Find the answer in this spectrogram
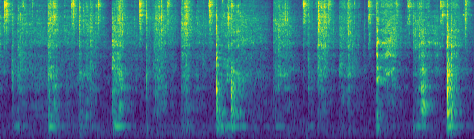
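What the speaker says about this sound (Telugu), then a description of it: "వీటిని కొద్దిగా వేయించుకుందాం." Chana dal, urad dal and four or five dried red chillies are dry roasted in a pan. A spatula scrapes and clinks against the metal in quick repeated strokes, fairly quiet and close, with a faint crackle and no voices.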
